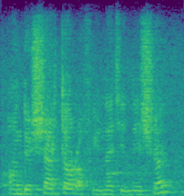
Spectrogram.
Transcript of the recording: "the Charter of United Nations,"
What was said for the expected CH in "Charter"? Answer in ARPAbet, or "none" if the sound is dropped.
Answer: SH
